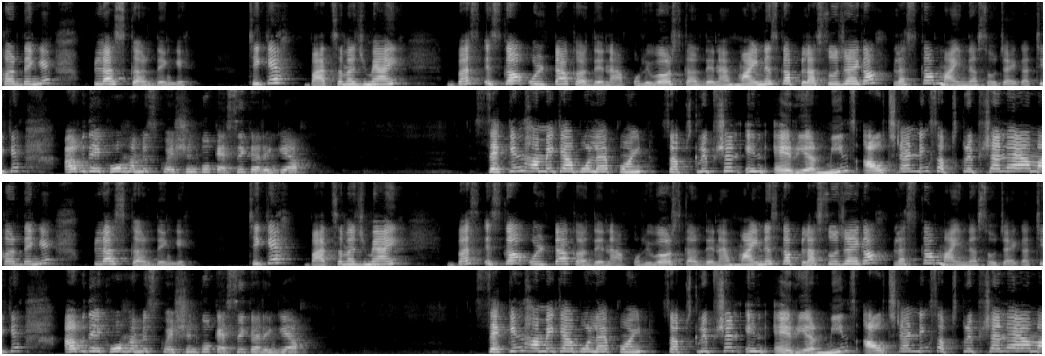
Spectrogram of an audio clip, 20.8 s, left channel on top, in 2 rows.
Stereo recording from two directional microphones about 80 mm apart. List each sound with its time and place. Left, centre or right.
0.0 s a woman's voice: left
11.3 s a woman's voice: centre
12.9 s a child's voice: left
15.4 s a child's voice: left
